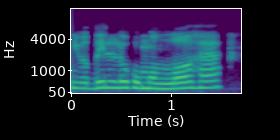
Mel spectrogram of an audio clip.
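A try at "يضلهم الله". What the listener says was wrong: Yudilluhumullahu. Allahu di situ fa'il ya.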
